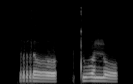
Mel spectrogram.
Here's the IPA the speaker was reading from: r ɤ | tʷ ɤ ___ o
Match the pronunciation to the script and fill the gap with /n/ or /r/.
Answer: n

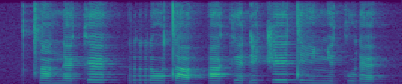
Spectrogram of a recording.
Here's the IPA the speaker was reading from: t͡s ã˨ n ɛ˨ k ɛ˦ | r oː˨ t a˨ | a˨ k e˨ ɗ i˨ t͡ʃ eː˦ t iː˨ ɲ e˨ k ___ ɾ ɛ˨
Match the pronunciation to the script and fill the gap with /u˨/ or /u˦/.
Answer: u˨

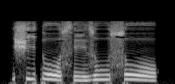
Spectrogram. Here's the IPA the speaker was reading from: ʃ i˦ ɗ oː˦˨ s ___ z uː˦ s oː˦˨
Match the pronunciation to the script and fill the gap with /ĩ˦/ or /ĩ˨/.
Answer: ĩ˨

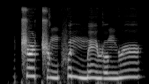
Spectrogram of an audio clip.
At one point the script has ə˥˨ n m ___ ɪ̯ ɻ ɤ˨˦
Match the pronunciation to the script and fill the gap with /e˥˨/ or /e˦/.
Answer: e˥˨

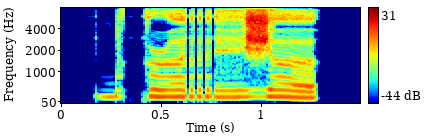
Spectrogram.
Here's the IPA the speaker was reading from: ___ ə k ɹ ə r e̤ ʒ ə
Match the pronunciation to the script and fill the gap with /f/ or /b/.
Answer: b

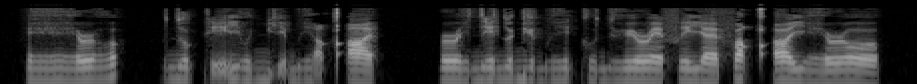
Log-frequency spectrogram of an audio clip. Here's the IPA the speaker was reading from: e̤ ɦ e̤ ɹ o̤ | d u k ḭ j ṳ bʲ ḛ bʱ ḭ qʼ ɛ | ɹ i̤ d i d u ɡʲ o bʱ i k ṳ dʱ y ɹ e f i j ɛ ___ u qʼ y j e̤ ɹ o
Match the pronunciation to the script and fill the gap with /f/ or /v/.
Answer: f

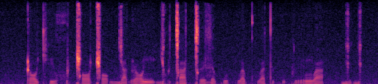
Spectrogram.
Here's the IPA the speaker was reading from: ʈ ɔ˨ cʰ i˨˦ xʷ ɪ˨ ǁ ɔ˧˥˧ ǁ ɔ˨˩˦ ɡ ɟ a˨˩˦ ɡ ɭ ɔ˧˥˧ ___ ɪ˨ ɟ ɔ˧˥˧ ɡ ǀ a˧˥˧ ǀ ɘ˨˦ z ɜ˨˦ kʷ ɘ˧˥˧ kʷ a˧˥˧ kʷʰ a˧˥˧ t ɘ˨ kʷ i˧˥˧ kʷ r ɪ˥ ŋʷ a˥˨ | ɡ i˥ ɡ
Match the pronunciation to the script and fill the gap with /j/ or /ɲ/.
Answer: ɲ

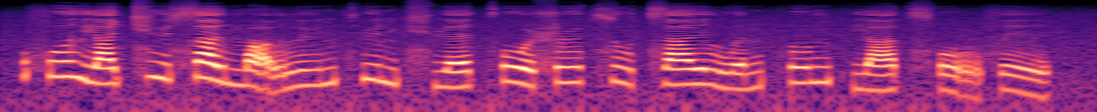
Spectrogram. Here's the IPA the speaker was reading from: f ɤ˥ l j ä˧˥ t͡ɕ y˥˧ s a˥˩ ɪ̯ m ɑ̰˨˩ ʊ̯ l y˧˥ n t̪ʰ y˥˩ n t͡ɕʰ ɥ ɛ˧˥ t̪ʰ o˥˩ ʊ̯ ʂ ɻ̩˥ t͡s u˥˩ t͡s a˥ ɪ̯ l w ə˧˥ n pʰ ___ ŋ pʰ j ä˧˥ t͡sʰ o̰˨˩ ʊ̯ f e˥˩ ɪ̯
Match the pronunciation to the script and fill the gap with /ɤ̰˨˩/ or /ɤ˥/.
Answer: ɤ˥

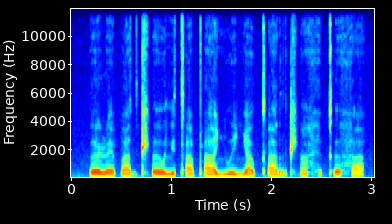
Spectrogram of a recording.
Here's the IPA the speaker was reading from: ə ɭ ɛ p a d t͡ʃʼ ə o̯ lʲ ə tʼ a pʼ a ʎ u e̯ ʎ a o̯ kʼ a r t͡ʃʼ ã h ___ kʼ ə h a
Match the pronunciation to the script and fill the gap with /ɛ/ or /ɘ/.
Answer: ɘ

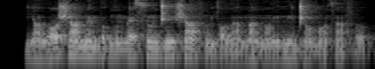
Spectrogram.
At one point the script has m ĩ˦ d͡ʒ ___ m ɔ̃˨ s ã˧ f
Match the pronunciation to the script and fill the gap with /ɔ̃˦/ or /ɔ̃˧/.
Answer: ɔ̃˧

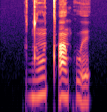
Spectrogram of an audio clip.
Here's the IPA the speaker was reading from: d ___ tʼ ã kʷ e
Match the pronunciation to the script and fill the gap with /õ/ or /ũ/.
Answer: ũ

